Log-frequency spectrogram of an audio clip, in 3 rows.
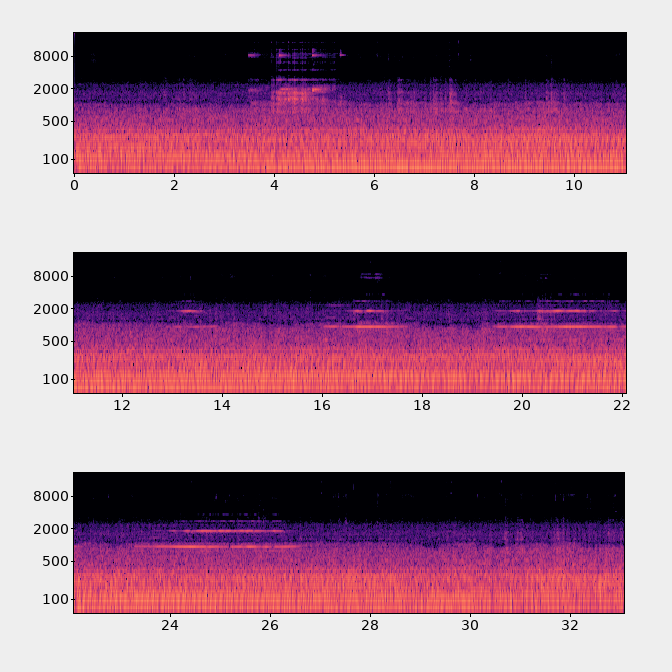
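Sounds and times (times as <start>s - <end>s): train coach rumbling on track: 0.0s - 33.0s.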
